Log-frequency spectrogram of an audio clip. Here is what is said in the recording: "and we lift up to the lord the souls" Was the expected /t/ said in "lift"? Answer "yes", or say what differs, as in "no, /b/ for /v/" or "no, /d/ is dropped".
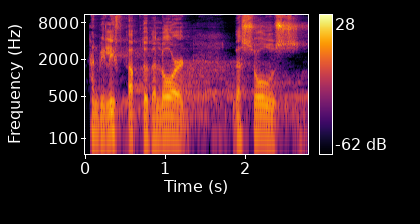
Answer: yes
